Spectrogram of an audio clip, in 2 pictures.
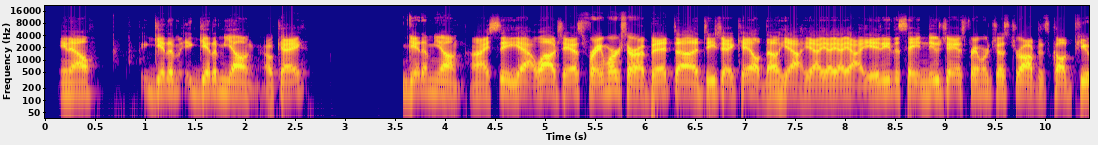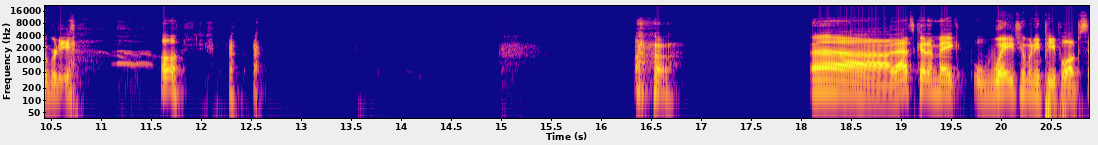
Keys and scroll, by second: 0.9 alt+f.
